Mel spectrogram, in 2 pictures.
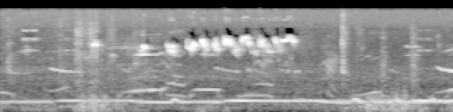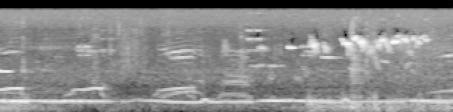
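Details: Greater Prairie-Chickens booming on a lek in grasslands near McCook, Nebraska: a steady, hollow, low moan from several overlapping birds, with Horned Larks and Western Meadowlarks calling above and camera shutter clicks.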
